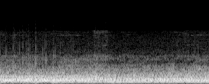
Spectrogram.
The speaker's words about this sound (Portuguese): Curva pra caramba esse carro.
